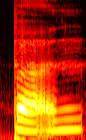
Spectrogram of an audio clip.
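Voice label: "ben", Mandarin Chinese, tone 3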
